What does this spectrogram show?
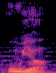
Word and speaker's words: Ouya: It's about the newest console to hit our market, which is the Ouya. It's supposed to be pronounced like Booyah, but without the B.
